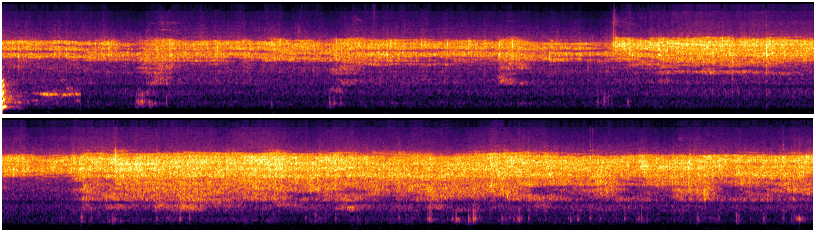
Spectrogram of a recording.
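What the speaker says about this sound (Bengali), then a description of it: "আমি দিয়ে দিলাম মিষ্টি লাউ। তো তরকারিটা একটু ভালোভাবে কষিয়ে নিব" Sweet pumpkin and shrimp curry sizzles steadily as it is sautéed in a pan, a loud continuous frying hiss that grows denser partway through, with occasional stirring scrapes and no talking.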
